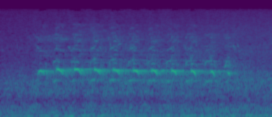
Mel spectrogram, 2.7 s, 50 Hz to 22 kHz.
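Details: Green woodpecker in April 2018 in the Vossmoor moorland southeast of Hamburg, heard but not seen, in strong wind after grey days: a loud laughing call of about ten ringing notes in quick even succession over two seconds, wind rumbling beneath.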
